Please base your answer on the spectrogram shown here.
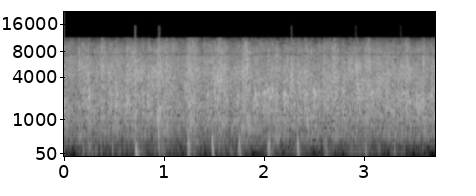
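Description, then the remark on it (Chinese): An audience applauds steadily at the end of a discussion forum, a dense wash of many hands clapping at once with a few sharper individual claps standing out. The sound stays loud and even throughout, with no voices. “哎，你们不要鼓掌，你们还有问题没有问廖伟棠，对不对？”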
